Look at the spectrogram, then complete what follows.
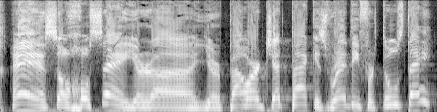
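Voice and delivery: high, slow put-on phone voice; mock customer-service voice; mock caller voice. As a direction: play a chirpy clerk calling. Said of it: "I thought it was maybe".

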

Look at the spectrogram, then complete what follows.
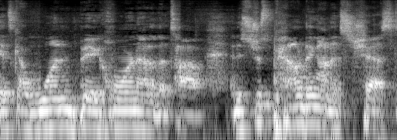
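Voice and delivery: usual speaking voice

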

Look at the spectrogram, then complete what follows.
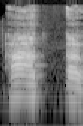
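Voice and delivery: ordinary talk

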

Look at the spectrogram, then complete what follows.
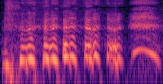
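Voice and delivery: high burst of laughter. Real, not acted. Guest joking about smelling like meat, high laugh. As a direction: laugh at your own joke.

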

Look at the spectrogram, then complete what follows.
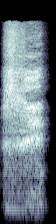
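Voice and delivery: breathy burst of laughter. Real, not acted. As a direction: crack up at your own punchline. Laughing at the story's punchline.

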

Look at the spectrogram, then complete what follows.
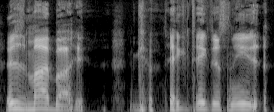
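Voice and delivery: hammed-up drunk Dice Clay voice, loud; brash drunken boast, breaking into laughs; drunk Judas. Drunk Judas mimics Jesus at supper, brash mock Dice voice. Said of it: "he's drunk, so he's just like".

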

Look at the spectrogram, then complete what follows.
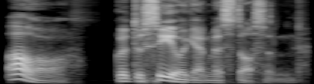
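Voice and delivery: lightly voiced, low smug German officer; a hint of a cold, low villain greeting her by name; Mueller greeting. GM as Mueller surprising Faye from behind, low and smug. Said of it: "you hear".

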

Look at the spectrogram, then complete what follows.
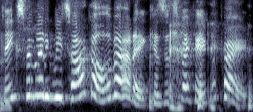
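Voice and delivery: high, fast, giddy squeal; gushing excitement. Real, not acted. Thanking co-host for her favourite part, gushing excitedly. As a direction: rush it out in a high, delighted burst.

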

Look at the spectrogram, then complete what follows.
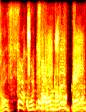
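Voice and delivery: excited greeting. Retold or imitated. Greeting a returning cousin, high and excited. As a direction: greet a friend just back home. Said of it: "your Mark goes".

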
